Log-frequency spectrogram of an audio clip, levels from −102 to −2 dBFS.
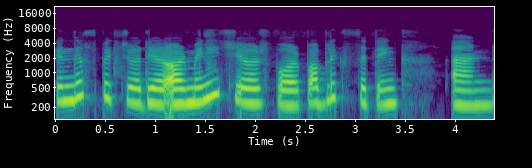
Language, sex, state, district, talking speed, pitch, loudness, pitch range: English, female, Haryana, Rohtak, 165 wpm, 245 Hz, -21 LUFS, 235-295 Hz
